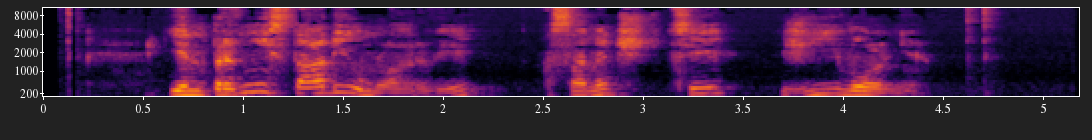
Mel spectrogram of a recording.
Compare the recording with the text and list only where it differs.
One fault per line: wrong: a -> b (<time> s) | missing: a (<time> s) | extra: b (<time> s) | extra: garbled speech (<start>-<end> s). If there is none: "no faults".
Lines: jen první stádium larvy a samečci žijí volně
no faults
